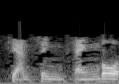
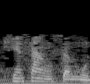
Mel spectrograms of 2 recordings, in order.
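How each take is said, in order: First: The name is read in a Hokkien pronunciation. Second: The name is read in a non-Hokkien pronunciation.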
